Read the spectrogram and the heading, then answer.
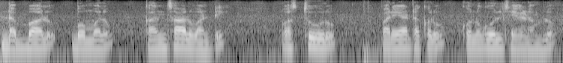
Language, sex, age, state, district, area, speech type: Telugu, male, 18-30, Telangana, Nagarkurnool, urban, spontaneous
